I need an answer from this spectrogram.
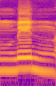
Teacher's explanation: میم ساکن کے بعد دوسرا میم آیا ہے، ادغام شفوی ہوگا، گناہ کے ساتھ پڑھیں گے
